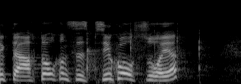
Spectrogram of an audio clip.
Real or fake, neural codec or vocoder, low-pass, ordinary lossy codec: real; none; none; none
